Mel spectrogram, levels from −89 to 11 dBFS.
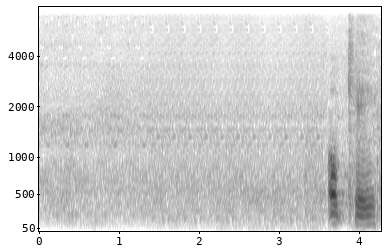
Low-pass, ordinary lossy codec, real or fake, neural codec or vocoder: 7.2 kHz; none; fake; codec, 16 kHz, 1.1 kbps, Voila-Tokenizer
